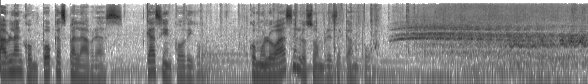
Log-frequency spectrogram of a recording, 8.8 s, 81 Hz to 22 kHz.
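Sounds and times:
speech: 0:00.0 - 0:06.2
horse hooves clopping and shuffling: 0:02.2 - 0:08.8
horses neighing restlessly: 0:05.6 - 0:08.8.

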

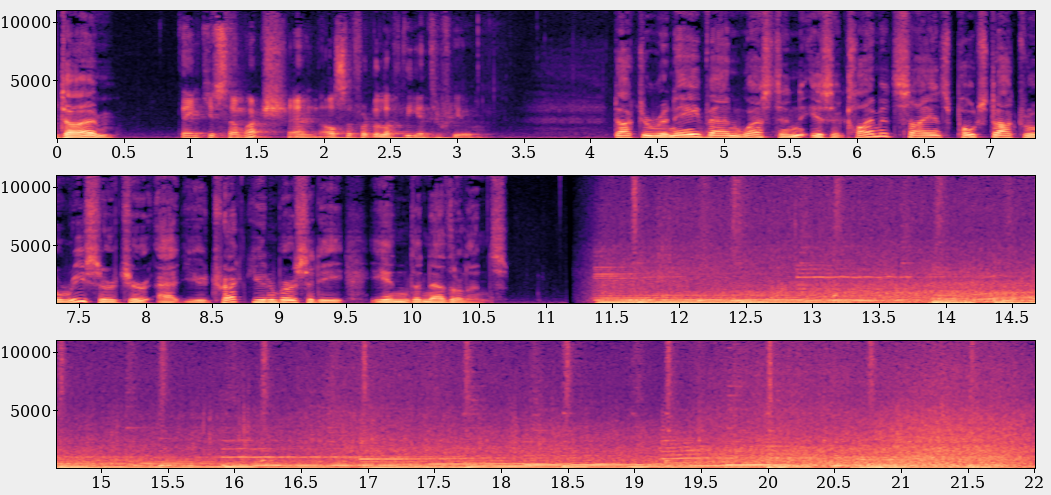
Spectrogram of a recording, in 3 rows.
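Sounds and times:
speech: 0:00.0 - 0:03.3, 0:04.2 - 0:11.9
ocean surf with waves breaking continuously: 0:11.3 - 0:22.0
sustained low humming tones: 0:11.4 - 0:22.0.

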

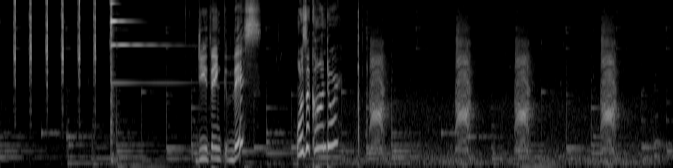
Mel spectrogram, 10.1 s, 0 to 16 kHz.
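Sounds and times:
speech: 0:03.0 - 0:06.0
common raven giving harsh croaking calls: 0:05.4 - 0:09.9.

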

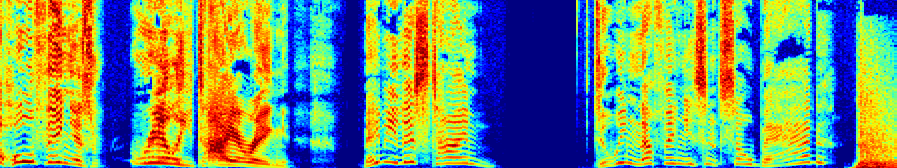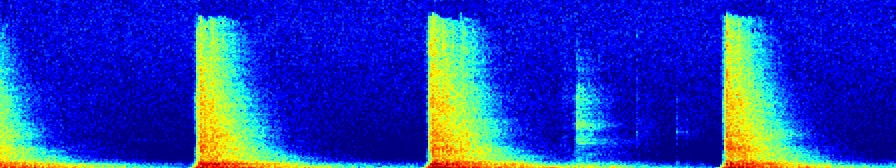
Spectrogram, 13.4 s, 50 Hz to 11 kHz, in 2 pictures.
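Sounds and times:
speech: 0:00.0 - 0:03.8, 0:04.5 - 0:06.7
heavy booming knocks on a door: 0:06.4 - 0:07.6, 0:08.2 - 0:09.3, 0:09.9 - 0:11.3, 0:12.1 - 0:13.1.

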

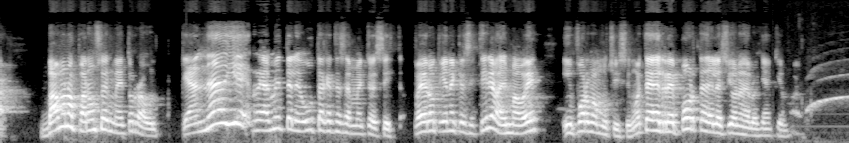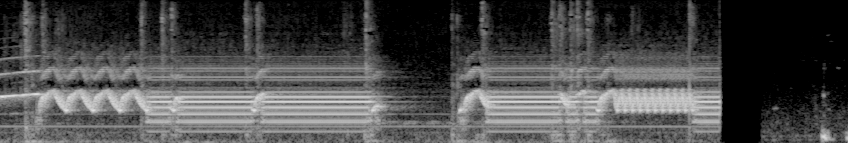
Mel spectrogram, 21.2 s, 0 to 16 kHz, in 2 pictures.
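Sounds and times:
speech: 0:00.5 - 0:10.2
ambulance siren sound effect wailing and yelping: 0:10.0 - 0:15.6, 0:16.3 - 0:19.6.

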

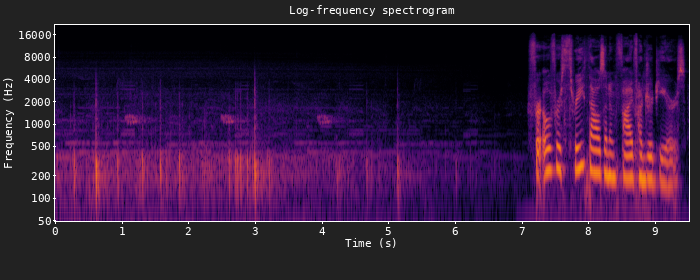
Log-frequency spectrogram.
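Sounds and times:
fireworks banging and crackling at an island fiesta: 0:00.0 - 0:06.7
speech: 0:07.2 - 0:09.5.

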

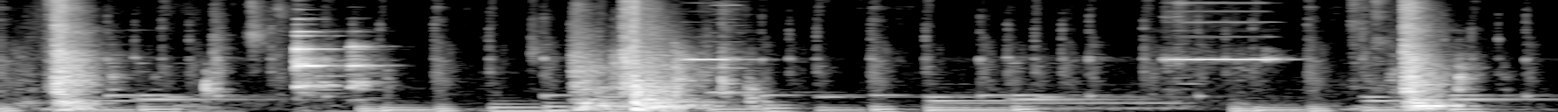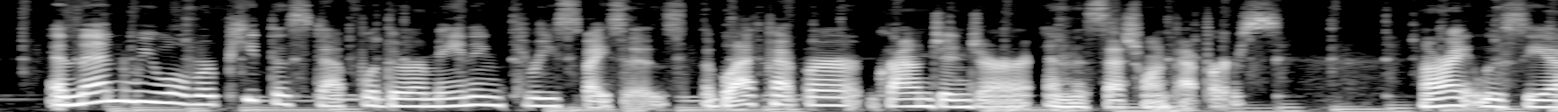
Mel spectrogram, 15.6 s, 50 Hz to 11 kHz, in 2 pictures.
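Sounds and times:
microwave oven door thunks: 0:00.2 - 0:00.7, 0:02.9 - 0:03.8, 0:06.9 - 0:07.5
microwave oven short electronic beeps: 0:03.4 - 0:03.9, 0:05.8 - 0:06.5
speech: 0:08.0 - 0:15.5.

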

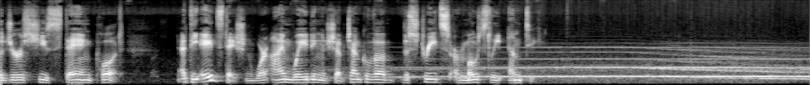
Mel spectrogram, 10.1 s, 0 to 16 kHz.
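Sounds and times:
speech: 0:00.0 - 0:06.9
air raid siren wailing: 0:03.2 - 0:10.1.

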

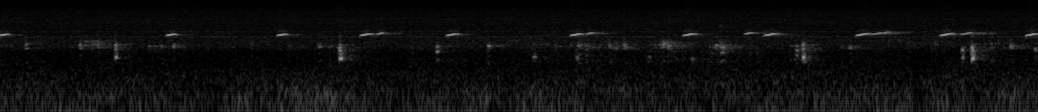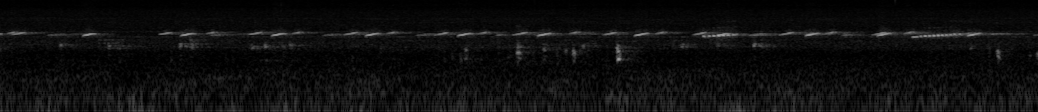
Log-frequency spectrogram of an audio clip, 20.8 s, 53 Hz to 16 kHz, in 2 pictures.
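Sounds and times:
spring peepers peeping in a dense chorus: 0:02.8 - 0:20.7
low croaks of other frog species: 0:05.4 - 0:20.7.

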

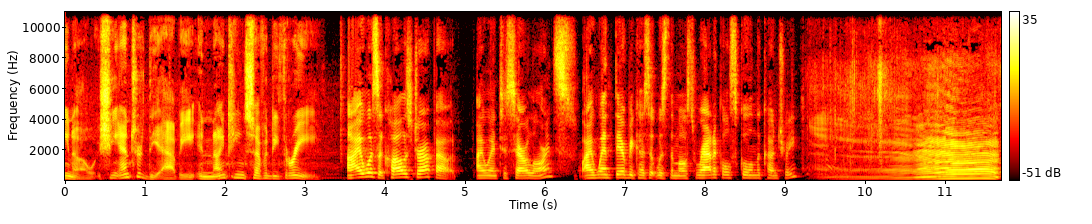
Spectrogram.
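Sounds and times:
speech: 0:00.0 - 0:11.6
cow mooing: 0:09.3 - 0:11.6.

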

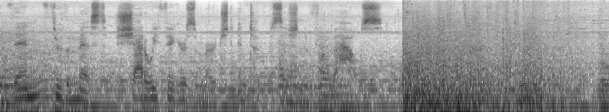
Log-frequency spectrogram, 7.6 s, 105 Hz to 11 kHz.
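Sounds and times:
speech: 0:00.2 - 0:04.9
explosion with heavy low-end rumble: 0:05.0 - 0:07.6.

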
